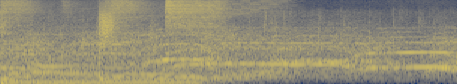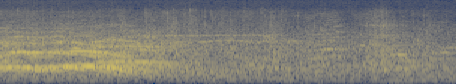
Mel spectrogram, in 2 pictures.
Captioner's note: applause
